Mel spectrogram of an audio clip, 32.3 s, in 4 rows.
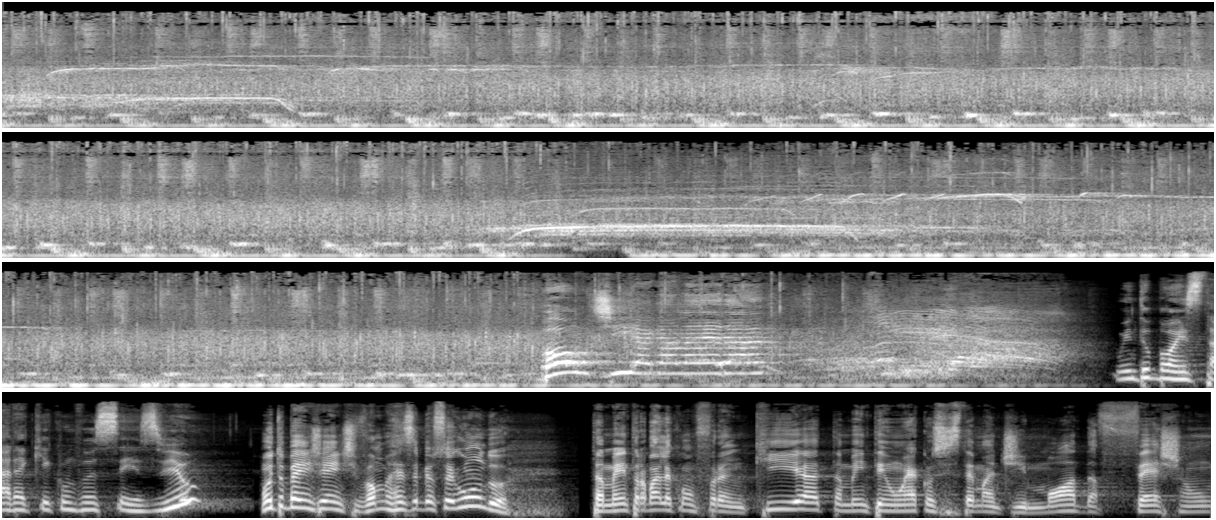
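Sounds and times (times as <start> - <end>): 
cheers and whoops: 0.0 - 3.4, 11.2 - 16.3
audience applause: 0.0 - 23.2
speech: 23.7 - 32.2.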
